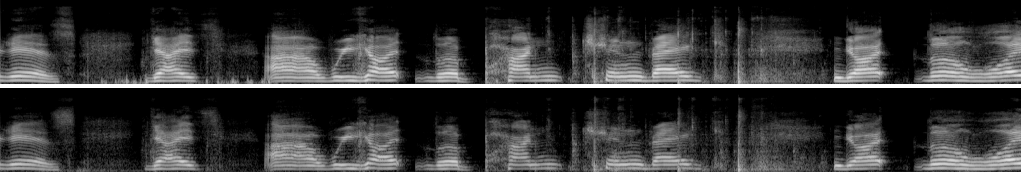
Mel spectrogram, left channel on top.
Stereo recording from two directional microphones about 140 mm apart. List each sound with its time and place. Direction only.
0.0 s speech: 45° left (ahead or behind)
1.2 s speech: 70° left (ahead or behind)
2.6 s speech: 80° left
7.7 s a sound: 65° left (ahead or behind)
9.2 s speech: 5° left (ahead or behind)
9.8 s speech: 20° right (ahead or behind)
